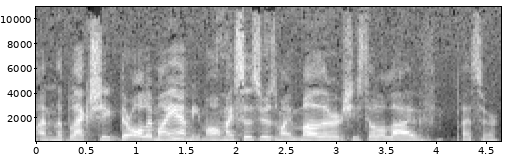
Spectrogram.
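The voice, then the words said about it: Slight Latina accent. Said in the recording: “being a Latina in Hollywood ... I have a slight accent. I never really lost it ... I think it's pretty with the accent”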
